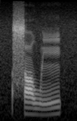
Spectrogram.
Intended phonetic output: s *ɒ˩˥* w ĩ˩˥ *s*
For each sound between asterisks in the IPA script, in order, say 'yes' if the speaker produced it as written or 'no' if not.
no, no

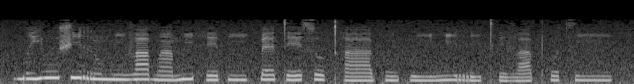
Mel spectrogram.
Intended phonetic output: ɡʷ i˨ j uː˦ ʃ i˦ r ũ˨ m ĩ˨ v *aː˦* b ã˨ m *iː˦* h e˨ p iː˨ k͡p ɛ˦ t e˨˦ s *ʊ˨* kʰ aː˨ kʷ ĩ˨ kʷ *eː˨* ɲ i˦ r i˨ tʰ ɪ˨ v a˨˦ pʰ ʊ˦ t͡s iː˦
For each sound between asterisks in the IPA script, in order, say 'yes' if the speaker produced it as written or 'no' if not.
no, no, no, no

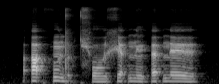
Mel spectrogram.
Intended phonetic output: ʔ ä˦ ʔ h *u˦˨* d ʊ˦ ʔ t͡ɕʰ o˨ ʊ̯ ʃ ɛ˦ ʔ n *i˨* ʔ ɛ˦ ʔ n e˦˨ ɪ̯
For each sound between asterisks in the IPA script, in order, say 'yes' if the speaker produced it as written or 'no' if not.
no, no

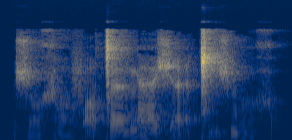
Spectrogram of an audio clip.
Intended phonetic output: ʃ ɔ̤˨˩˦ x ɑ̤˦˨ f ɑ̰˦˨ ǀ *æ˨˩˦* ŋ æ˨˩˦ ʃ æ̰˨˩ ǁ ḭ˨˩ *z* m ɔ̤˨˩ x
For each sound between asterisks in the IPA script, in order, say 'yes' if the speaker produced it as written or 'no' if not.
no, no

